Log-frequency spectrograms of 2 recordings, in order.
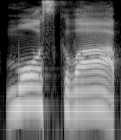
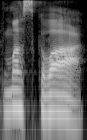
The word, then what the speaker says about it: Москва: Поэтому мы не хотим безударную «о» произносить как «о». Мы произносим короткое «а». Мы не говорим «Москва», потому что мы ленивые, это очень трудно. Легче сказать «Москва». Но это, конечно, шутка.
